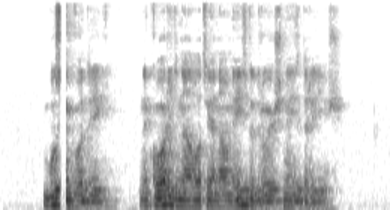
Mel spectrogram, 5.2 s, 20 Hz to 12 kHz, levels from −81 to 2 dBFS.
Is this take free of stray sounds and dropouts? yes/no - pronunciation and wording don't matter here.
no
